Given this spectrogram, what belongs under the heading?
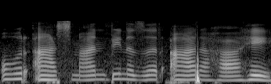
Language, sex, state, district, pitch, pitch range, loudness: Hindi, female, Uttar Pradesh, Budaun, 215 Hz, 205-225 Hz, -23 LUFS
